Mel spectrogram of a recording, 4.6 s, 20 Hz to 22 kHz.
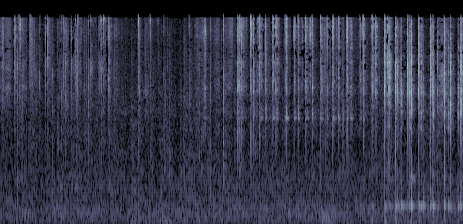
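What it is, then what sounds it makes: Plastic travel tumbler. Long pointed acrylic nails tap fast and hard on a hollow purple and grey insulated plastic travel tumbler with a grip band and lid, held upright. The dense, crisp clicking is mostly high-pitched, with a faint hollow tone around 344 Hz, and grows louder and sharper toward the end.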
